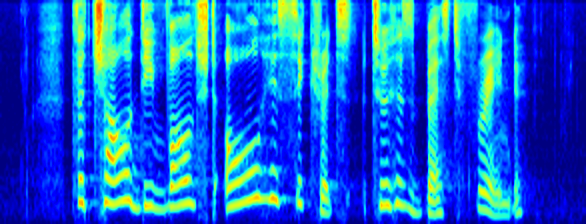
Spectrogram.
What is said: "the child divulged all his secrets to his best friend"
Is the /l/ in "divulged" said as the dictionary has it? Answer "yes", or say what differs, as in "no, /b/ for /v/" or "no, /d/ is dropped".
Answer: yes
